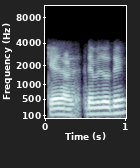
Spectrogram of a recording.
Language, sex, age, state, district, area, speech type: Odia, male, 30-45, Odisha, Kandhamal, rural, conversation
